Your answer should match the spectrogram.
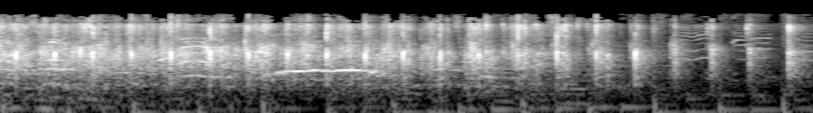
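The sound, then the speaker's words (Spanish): An audience at the second Festival de Cine Marplatense awards applauds the Best Director winner, a dense wash of many hands clapping at once that thins toward the end into more separate, distinct claps, with faint crowd voices underneath. “Fuerte el aplauso, renovamos el aplauso.”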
